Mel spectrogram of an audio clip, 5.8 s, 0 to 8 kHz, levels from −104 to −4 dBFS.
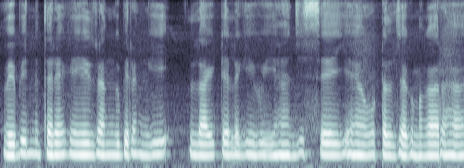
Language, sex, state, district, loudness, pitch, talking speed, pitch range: Hindi, male, Uttar Pradesh, Lalitpur, -14 LUFS, 165 Hz, 155 wpm, 160-170 Hz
